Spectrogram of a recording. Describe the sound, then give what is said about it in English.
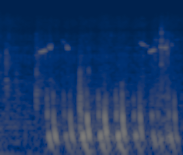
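A very fast bird heartbeat from an educational film, a rapid, steady run of low thumping pulses with a faint high chirping above it, like a whirring ratchet. No one speaks. “Here's Mr. Bird's heart.”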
